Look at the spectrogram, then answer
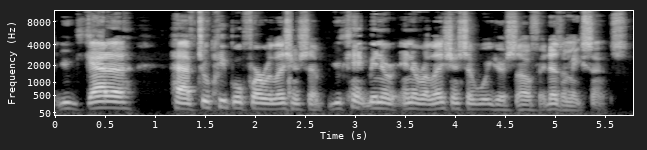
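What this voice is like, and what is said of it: Southern accent, fast speech. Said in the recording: “my bad if I'm talking fast or stuttering... It's a southern accent in me”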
